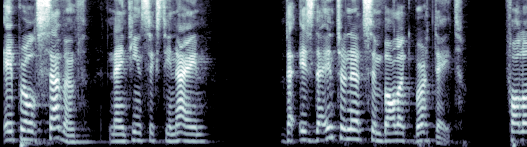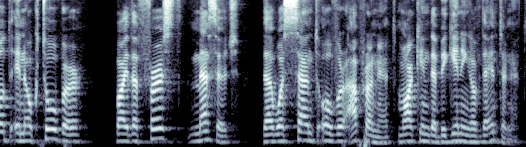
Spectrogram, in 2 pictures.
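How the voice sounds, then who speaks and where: A man's voice: a little high, moderate pace, a bit bright. A man in his thirties from Jordan delivering a prepared commencement speech built on his personal story. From Amman, Jordan. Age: 30s. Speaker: commencement speaker, alumnus.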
